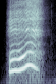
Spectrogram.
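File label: Vox Aff Japanese; Mirianne; kingsraid; jp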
